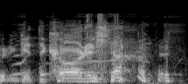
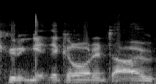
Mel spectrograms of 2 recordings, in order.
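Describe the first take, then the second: First: Laughing. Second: Said in the usual way. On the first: Real, not acted. Laughing repeat of a line.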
